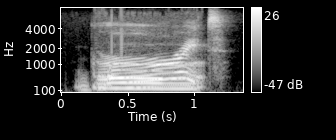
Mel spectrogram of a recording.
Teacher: your tongue is going to be pulled back a little bit and the sides of your tongue are going to be touching the insides of your upper teeth. The tip of your tongue is it's going to be pointed up and it's really going to be fixed in a fixed position. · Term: American R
